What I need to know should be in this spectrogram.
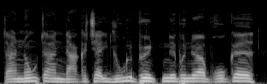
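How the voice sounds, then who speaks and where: A man voicing a brash, cocky schoolboy who talks in slang and shouts. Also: medium pitch, fairly even intonation, no echo, clean studio sound, pitched above the performer's own voice, close to an everyday voice.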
